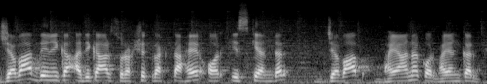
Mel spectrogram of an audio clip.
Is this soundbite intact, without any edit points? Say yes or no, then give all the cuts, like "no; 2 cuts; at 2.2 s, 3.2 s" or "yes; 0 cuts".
yes; 0 cuts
